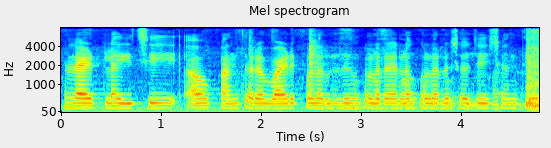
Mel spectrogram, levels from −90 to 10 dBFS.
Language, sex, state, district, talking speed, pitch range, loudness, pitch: Odia, female, Odisha, Malkangiri, 150 wpm, 160-165 Hz, -19 LUFS, 165 Hz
